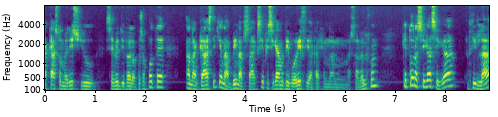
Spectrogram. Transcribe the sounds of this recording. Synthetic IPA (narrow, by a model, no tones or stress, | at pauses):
kɐst̪ome̞ɾisçu | sevid̪ive̞loposo̞po̞t̪e̞ | ɐnɐŋɡɐst̪ice̞nɐbinɐpsɐksifisikɐme̞t̪ivo̞iθiɐkɐpço̞nɐlo̞nsinɐðe̞lfon | ce̞t̪o̞ɾɐsiɣɐsiɣɐ | ðilɐ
